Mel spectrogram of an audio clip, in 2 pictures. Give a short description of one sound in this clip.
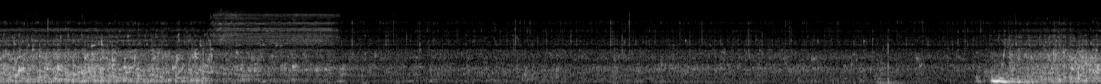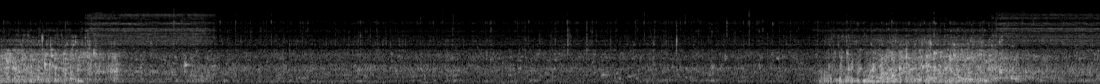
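Scuba air bubbles gurgle and rumble loudly underwater in bursts.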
